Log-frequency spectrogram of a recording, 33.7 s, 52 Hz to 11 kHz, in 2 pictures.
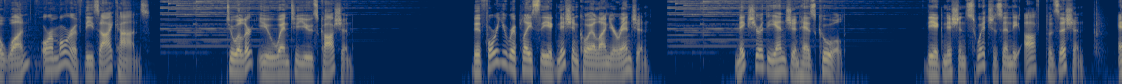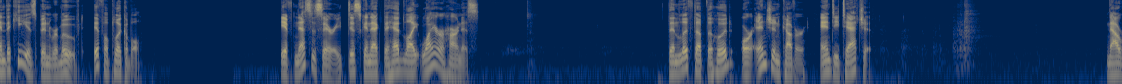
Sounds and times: Speech: 0:00.0 - 0:02.3, 0:03.4 - 0:05.3, 0:07.1 - 0:09.8, 0:11.1 - 0:12.7, 0:13.9 - 0:19.0, 0:21.1 - 0:24.0, 0:26.8 - 0:30.0, 0:33.4 - 0:33.6.

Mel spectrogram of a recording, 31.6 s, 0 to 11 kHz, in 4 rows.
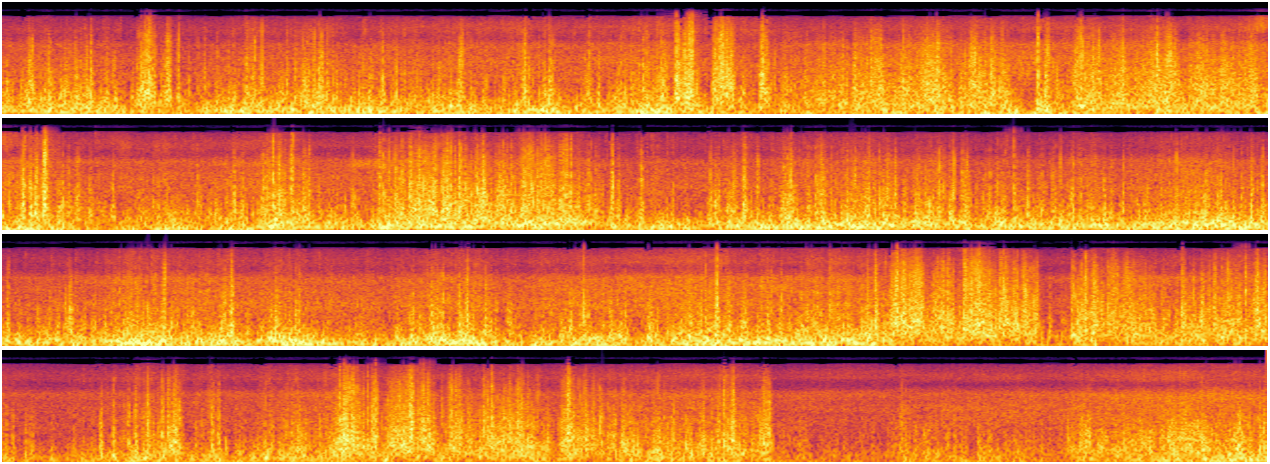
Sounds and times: Waves, surf: 0:00.0 - 0:31.6.

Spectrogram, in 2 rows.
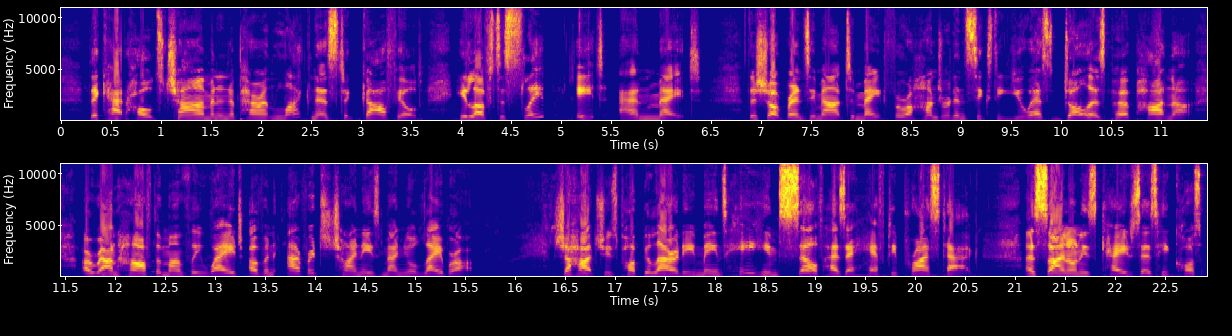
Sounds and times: Speech: 0:00.3 - 0:15.6, 0:16.4 - 0:22.9.

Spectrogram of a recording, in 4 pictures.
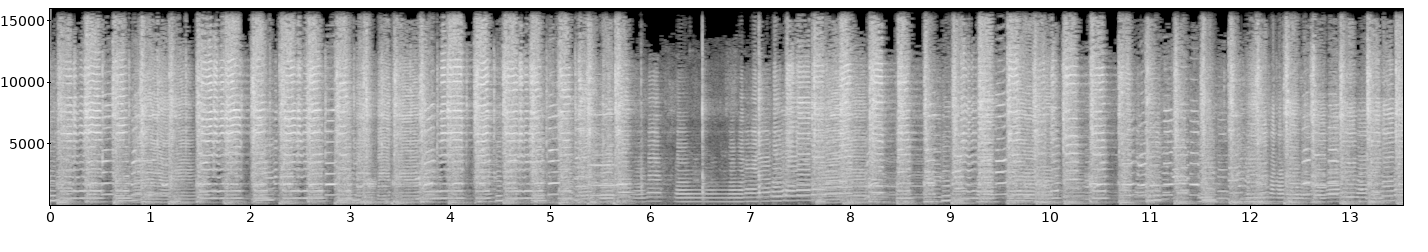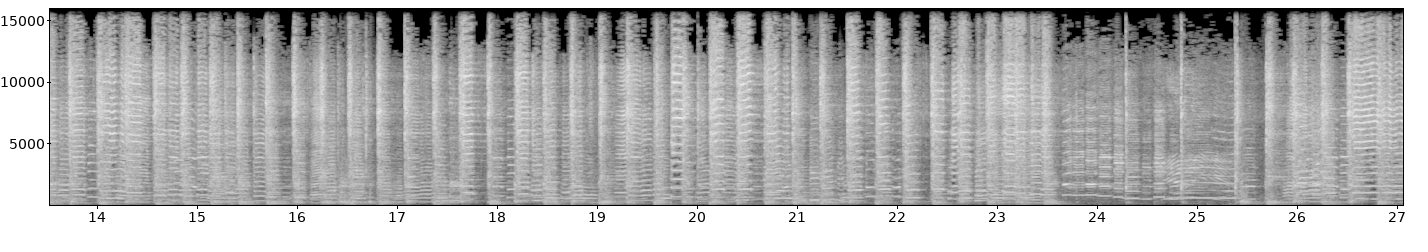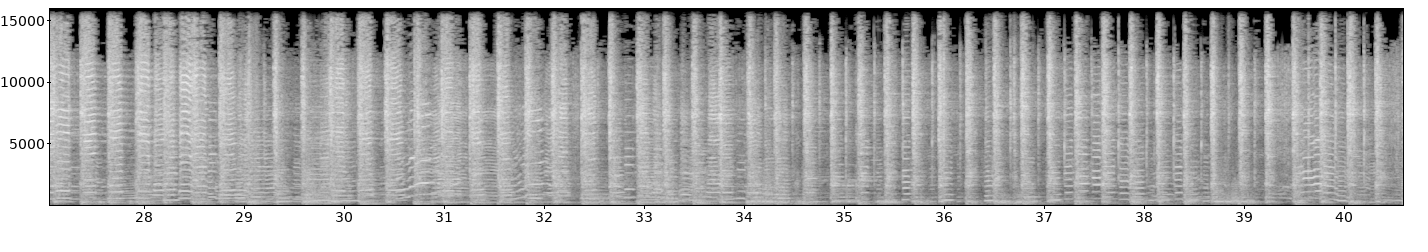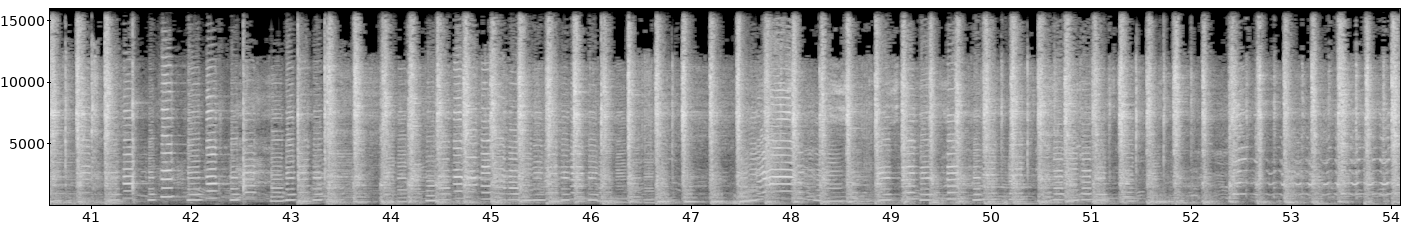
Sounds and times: Clarinet: 0:00.0 - 0:54.0
Saxophone: 0:00.0 - 0:54.0
Trumpet: 0:00.0 - 0:54.0.

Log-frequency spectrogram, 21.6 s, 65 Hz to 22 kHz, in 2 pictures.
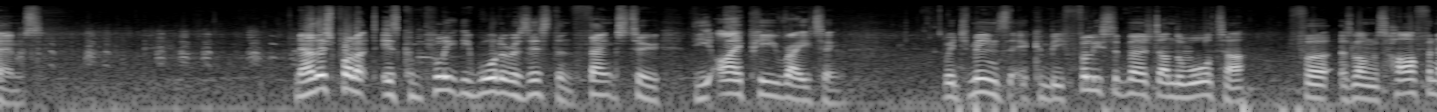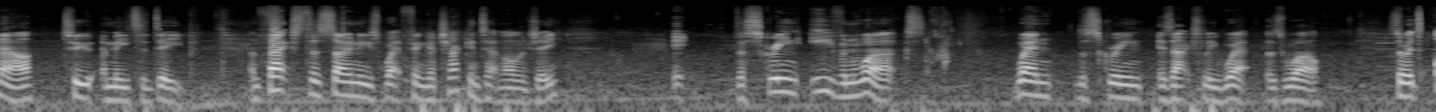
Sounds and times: Speech: 0:00.0 - 0:00.4, 0:02.2 - 0:06.3, 0:07.1 - 0:15.0, 0:15.8 - 0:17.7, 0:18.4 - 0:21.5.

